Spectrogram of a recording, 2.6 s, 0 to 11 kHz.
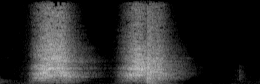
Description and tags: Metal Slide 8
Metal on Metal sliding movement
Metal, Metallic, Movement, Scrape, Scratch, Slide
